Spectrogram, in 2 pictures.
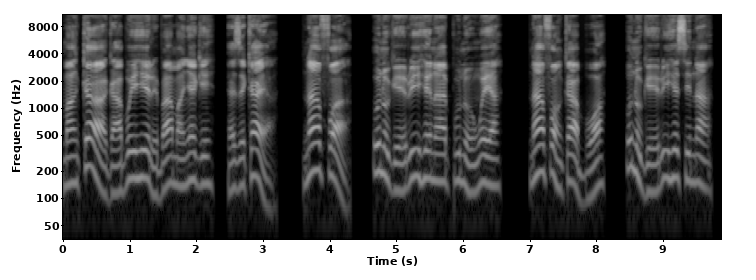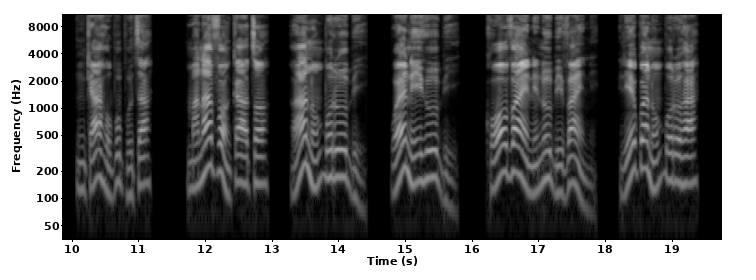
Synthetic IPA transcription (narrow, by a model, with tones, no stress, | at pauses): ma˨ŋ̩˨ka˦a˨ɡa˨a˨bʊ˦i˦ɦɪ˦ɾe˨ba˦a˦ma˨ɲe˦ɡɪ˦ | he˨ze˨ka˦ja̰˨ | na˦fʊ˦a̰˨ | u˦nu˨ɡe˨e˨ɾu˦i˦ɦe˦na˨˦pu˦no˨ŋʷe˦ja˦ | na˦fɔ˦ŋ̩˨ka˦a˨bʊ˨a˦ | u˦nu˨ɡe˨ɾu˦i˦ɦe˦si˦na˦˨ | ŋ̩˨ka˦a˦ɦʊ˨p̬u˦pu˨ta˦ | ma˨na˦fɔ˦ŋ̩˨ka˦a˨tɔ˦ | ɣa˨˦nʊ˨ŋ͡m̩˦k͡pʊ˦ɾʊ˦bḭ˨ | we˨˦ni˨i˦ɦu˦bḭ˨ | kʊ˨ɔ˦va˦ɪ˨nɪ˨nu˦bi˨va˦ɪ̰˨nɪ̰˨ | ɾi˨e˦kʷa˦nʊ˨ŋ͡m̩˦k͡pʊ˦ɾʊ˦ɦa˦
